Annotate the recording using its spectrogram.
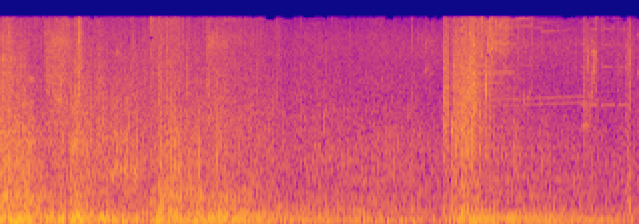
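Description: Tyres crunch over rough, rocky ground.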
